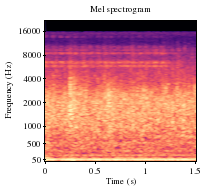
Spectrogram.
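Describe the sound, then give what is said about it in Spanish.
A crowd applauds for God in a steady, dense wash of clapping that holds an even loudness throughout, with no voices rising above it. “Le das un aplauso a Dios fuerte.”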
